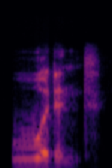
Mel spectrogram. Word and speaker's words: wouldn't: the word wouldn't okay so open your mouth just a little bit more for that for that second vowel so you're right you start off with the W ooh but then you have to go to an oh whoa wouldn't wouldn't ya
